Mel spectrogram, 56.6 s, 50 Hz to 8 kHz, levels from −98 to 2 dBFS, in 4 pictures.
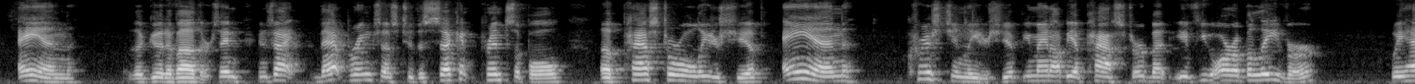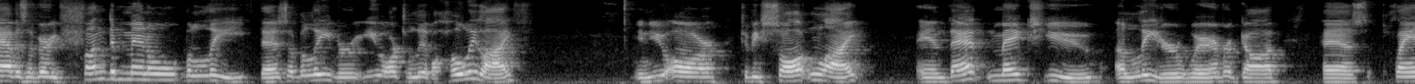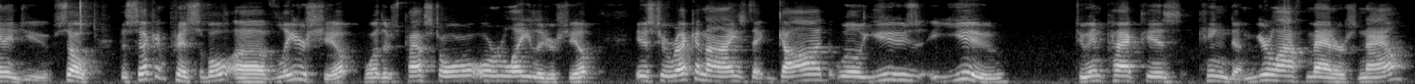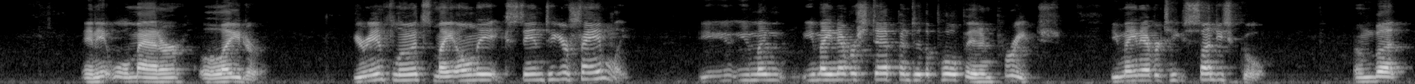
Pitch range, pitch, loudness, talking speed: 140-190 Hz, 160 Hz, -25 LUFS, 140 wpm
